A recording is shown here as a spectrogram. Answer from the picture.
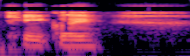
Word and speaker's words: Kuechly: going to get Luke Kuechly, I guess it's pronounced. I thought it was Kuechly, but it's Kuechly.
